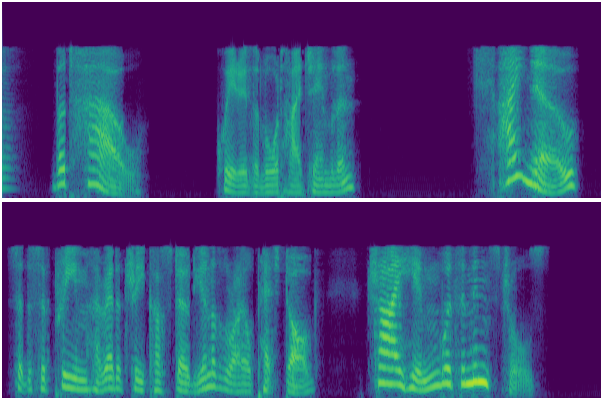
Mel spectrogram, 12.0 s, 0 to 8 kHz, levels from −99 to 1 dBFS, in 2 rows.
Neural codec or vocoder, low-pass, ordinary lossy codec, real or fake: codec, 16 kHz, about 1 kbps, DyCAST, with the encoder's durations; 7.2 kHz; AAC, 16 kbps; fake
